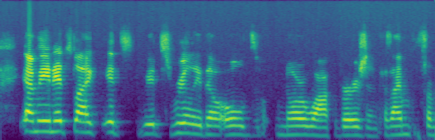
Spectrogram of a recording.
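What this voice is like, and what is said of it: Usual voice. Nothing is said of it.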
